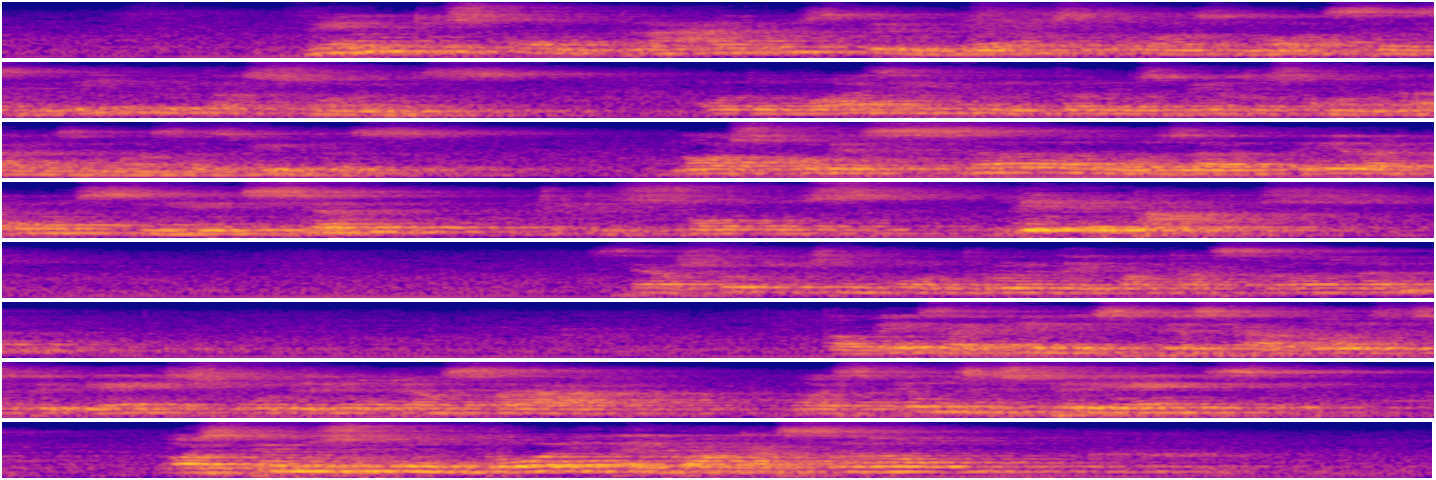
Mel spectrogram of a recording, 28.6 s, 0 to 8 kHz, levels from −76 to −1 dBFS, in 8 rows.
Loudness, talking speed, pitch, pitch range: -22 LUFS, 100 wpm, 195 Hz, 165-220 Hz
